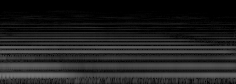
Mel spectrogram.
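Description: Cello playing one long, soft bowed note, held at a steady pitch.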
